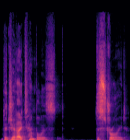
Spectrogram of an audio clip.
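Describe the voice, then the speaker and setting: An actor playing a steady, weary Jedi father who narrates his own story in an earnest, measured audio drama style. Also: medium pitch, gravelly. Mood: somber, reassuring. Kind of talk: first-person dramatic narration and acting.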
